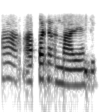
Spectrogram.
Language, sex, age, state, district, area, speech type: Telugu, female, 18-30, Andhra Pradesh, Krishna, urban, conversation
